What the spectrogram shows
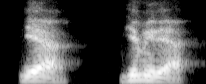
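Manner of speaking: normal talking voice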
